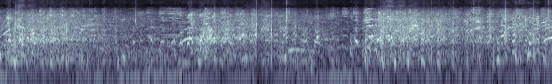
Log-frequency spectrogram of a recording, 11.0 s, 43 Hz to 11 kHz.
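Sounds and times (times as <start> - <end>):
audience laughing: 0.0 - 11.0.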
